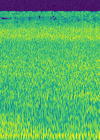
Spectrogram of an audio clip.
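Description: A motor engine running steadily at idle, an even low hum over street noise.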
